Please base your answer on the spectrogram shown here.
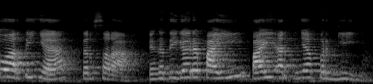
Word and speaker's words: pai: terserah Yang ketiga ada pay pay artinya pergi tulisannya itu p a i bacanya P bukan p tapi p Yi itu pengucapan yang benar pa y artinya pergi yang keempat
